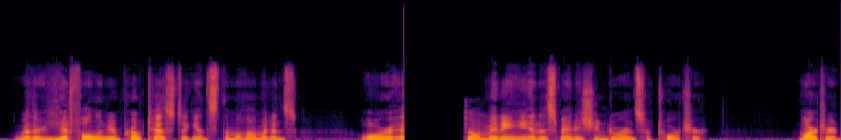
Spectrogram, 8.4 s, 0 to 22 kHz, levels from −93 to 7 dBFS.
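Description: A speech clip with one stream reconnect fault. At 4.04 s the audio drops out and stays silent for about 0.58 s. It comes back at 4.68 s. The speech does not pick up where it stopped. It resumes at a later point, skipping roughly 0.4 s. The connection broke, the player waited, then reconnected. A fresh decoder started in mid-stream. The material sent during the gap was never played.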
